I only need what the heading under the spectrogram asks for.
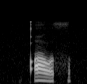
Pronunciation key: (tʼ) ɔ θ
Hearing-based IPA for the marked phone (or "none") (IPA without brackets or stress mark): qʼ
